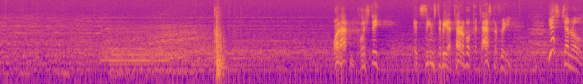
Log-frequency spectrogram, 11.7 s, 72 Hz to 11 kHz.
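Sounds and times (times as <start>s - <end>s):
low steady rumble with faint tonal hum: 0.0s - 11.6s
door shutting: 3.7s - 4.9s
speech: 6.7s - 7.7s, 8.3s - 11.6s.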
